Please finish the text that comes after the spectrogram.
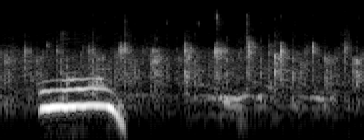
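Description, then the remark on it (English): A church audience claps hands in a steady scattered patter during a morning service, moderately loud, while a voice shouts a long drawn-out call near the start and other voices murmur underneath. “Clap your hands unto the Lord this morning.”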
